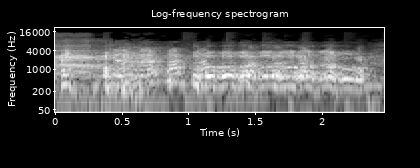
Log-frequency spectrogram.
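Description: A group of people laughing hard together, starting suddenly and loudly.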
